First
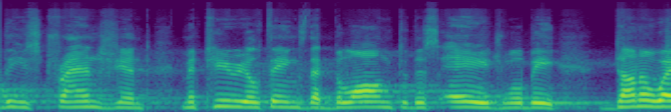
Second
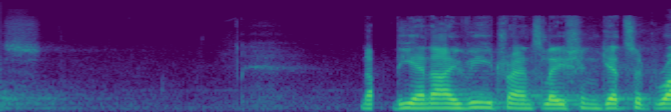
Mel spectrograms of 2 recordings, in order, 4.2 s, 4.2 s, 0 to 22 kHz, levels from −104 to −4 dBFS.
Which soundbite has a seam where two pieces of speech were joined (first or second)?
second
